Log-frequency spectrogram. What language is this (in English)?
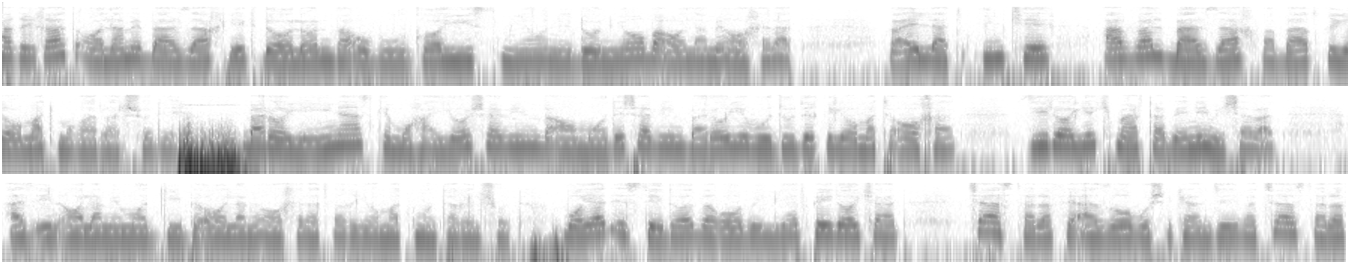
Persian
